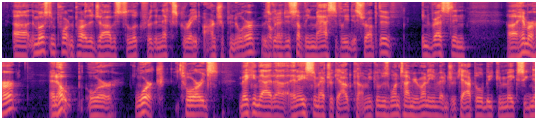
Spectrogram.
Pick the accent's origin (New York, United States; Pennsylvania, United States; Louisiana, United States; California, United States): New York, United States; Manhattan; moved away as an adult; now in Tel Aviv, Illinois, United States; So as you hear from my accent, even though we're in Tel Aviv, I wasn't born here. Born, bred, and raised in New York, Manhattan, to be more accurate.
